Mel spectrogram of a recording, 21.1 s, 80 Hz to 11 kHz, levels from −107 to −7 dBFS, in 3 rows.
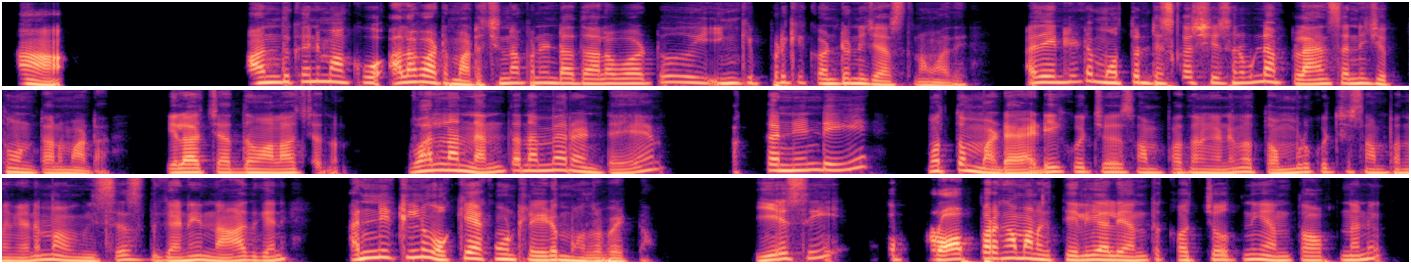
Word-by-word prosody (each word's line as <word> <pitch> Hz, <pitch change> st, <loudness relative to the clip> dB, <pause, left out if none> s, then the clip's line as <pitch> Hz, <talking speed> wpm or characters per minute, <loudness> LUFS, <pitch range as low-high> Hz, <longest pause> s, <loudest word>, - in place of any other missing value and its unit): ఆ! -, -, +6 dB, 1.1 s
అందుకని 240 Hz, +4 st, +2 dB
మాకు 225 Hz, -2 st, -1 dB
అలవాటు 230 Hz, -5 st, +3 dB
అనమాట. 140 Hz, -3 st, +3 dB
చిన్నప్పటి 200 Hz, +2 st, -1 dB
నుండి 195 Hz, -1 st, +1 dB
అది 180 Hz, -, -1 dB
అలవాటు. 185 Hz, +4 st, -1 dB, 0.3 s
ఇంకా 195 Hz, +1 st, +2 dB
ఇప్పటికి 215 Hz, +3 st, -5 dB
కంటిన్యూ 180 Hz, 0 st, +2 dB
చేస్తున్నాం 125 Hz, -2 st, -3 dB
అది. 135 Hz, -, -6 dB, 0.3 s
అది 225 Hz, -, +3 dB
ఏంటంటే, 240 Hz, +4 st, -1 dB
మొత్తం 210 Hz, +2 st, +1 dB
డిస్కస్ 210 Hz, +2 st, 0 dB
చేసినప్పుడు, 205 Hz, +4 st, -1 dB
నా -, -, -4 dB
ప్లాన్స్ 170 Hz, +2 st, +2 dB
అన్ని 185 Hz, 0 st, +2 dB
చెప్తూ 160 Hz, +1 st, -6 dB
ఉంటా 130 Hz, -2 st, -4 dB
అనమాట. 110 Hz, -5 st, -3 dB, 0.4 s
ఇలా 155 Hz, 0 st, +5 dB
చేద్దాం, 145 Hz, -1 st, -1 dB
అలా 135 Hz, +1 st, +1 dB
చేద్దాం. -, -, -14 dB, 0.3 s
వాళ్ళు 215 Hz, +4 st, +2 dB
నన్ను 200 Hz, -8 st, +4 dB
ఎంత 185 Hz, +6 st, -4 dB
నమ్మారంటే, 190 Hz, -, -1 dB, 0.6 s
అక్కడి 225 Hz, -1 st, 0 dB
నుండి 235 Hz, 0 st, 0 dB, 0.5 s
మొత్తం 200 Hz, +2 st, 0 dB
మా -, -, +3 dB
డ్యాడీకొచ్చే 165 Hz, +4 st, -1 dB
సంపాదన 140 Hz, -1 st, -4 dB
గాని, 130 Hz, +3 st, -1 dB
మా -, -, -2 dB
తమ్ముడికి 145 Hz, +6 st, 0 dB
వచ్చే 160 Hz, +1 st, -11 dB
సంపాదన 135 Hz, -1 st, -2 dB
గాని, 145 Hz, +7 st, 0 dB
మా -, -, +1 dB
మిసెస్‌ది 160 Hz, +4 st, -3 dB
గాని, 145 Hz, +5 st, +3 dB
నాది 145 Hz, +4 st, +1 dB
గాని 175 Hz, +6 st, -1 dB, 0.3 s
అన్నిట్లని 260 Hz, +3 st, +3 dB
ఒకే 180 Hz, +7 st, +2 dB
అకౌంట్‌లో 185 Hz, -4 st, +1 dB
వేయడం 160 Hz, 0 st, +4 dB
మొదలుపెట్టాం. 120 Hz, -2 st, 0 dB, 0.6 s
యేసీ, 215 Hz, +8 st, +1 dB, 0.4 s
ఒక -, -, -10 dB, 0.2 s
ప్రాపర్‌గా 225 Hz, +6 st, +6 dB
మనకు 185 Hz, -6 st, +2 dB
తెలియాలి 165 Hz, -1 st, +4 dB
ఎంత 160 Hz, +3 st, -3 dB
ఖర్చు 160 Hz, +1 st, -4 dB
అవుతుంది, 185 Hz, +3 st, -2 dB
ఎంత 155 Hz, +1 st, -3 dB
అవుతుంది 165 Hz, +2 st, -3 dB
అని 215 Hz, -, -2 dB
175 Hz, 190 wpm, -23 LUFS, 150-210 Hz, 1.1 s, ఆ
